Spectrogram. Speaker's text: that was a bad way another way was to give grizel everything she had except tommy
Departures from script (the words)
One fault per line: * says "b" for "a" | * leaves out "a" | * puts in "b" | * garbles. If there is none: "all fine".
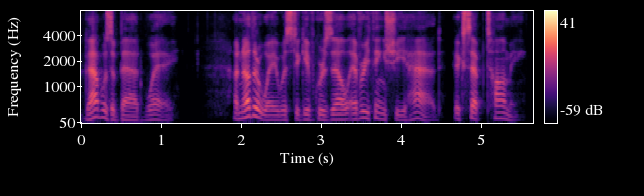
all fine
